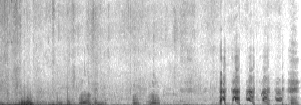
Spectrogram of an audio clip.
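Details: Young lions, a sister chasing her brother, giving a quick run of deep, harmonic grunting calls near the end, about six pulses in under two seconds, after a man speaks over rough, breathy noise.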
